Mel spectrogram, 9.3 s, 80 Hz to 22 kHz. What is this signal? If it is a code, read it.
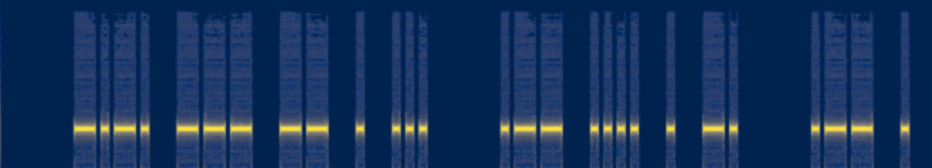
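Morse code, heard as a keyed tone, about 18 wpm, spaced as for 15 wpm, 1000 Hz. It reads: COMES WHEN WE
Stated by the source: Morse practice sent at 15 wpm.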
